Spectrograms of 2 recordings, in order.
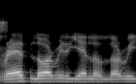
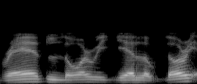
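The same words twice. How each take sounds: First: The phrase is said very quickly. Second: The phrase is said slowly. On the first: "Like say it like very fast" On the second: "you have to learn to say it slow"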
